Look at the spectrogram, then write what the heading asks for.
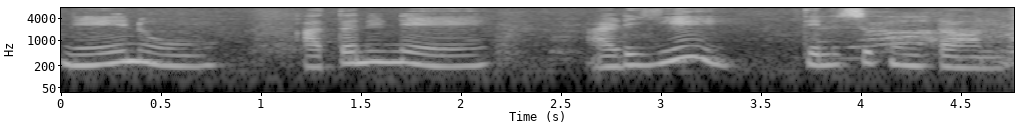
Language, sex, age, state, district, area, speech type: Telugu, male, 45-60, Andhra Pradesh, West Godavari, rural, spontaneous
